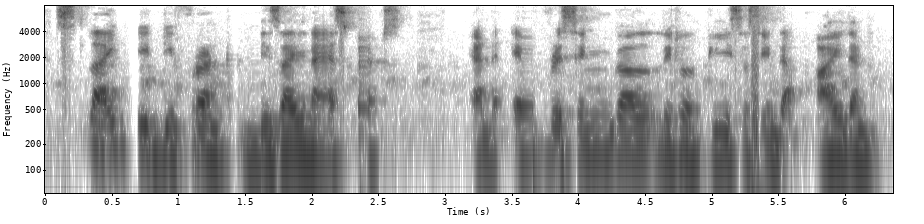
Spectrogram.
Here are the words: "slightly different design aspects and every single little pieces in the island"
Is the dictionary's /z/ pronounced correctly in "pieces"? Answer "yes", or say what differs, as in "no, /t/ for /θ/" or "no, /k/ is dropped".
no, /s/ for /z/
